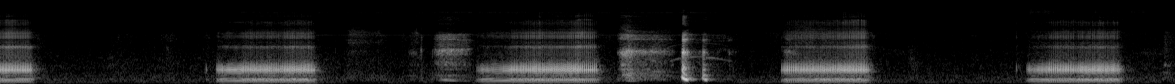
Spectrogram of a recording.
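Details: Contented Shih-Tzu mother dog with her 5-day-old Mal-Shi puppies snoring: loud, rough snores on the in-breath, about one every two to three seconds, with quiet pauses between.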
